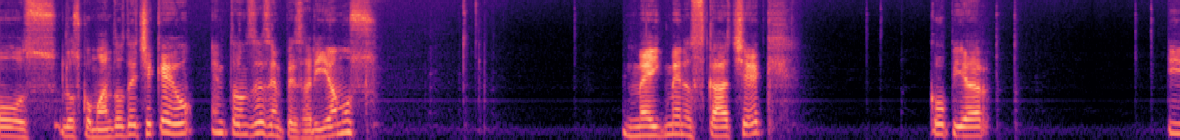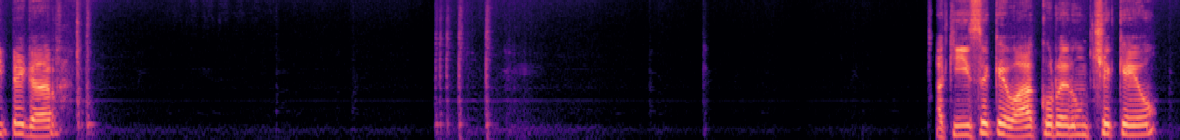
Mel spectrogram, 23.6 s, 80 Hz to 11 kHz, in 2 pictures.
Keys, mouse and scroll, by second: 1.5 scroll down 1, 3.4 End, 5.6-7.0 drag, 7.6 right click, 8.5 click, 9.8 right click, 11.2 click, 12.4 Return.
